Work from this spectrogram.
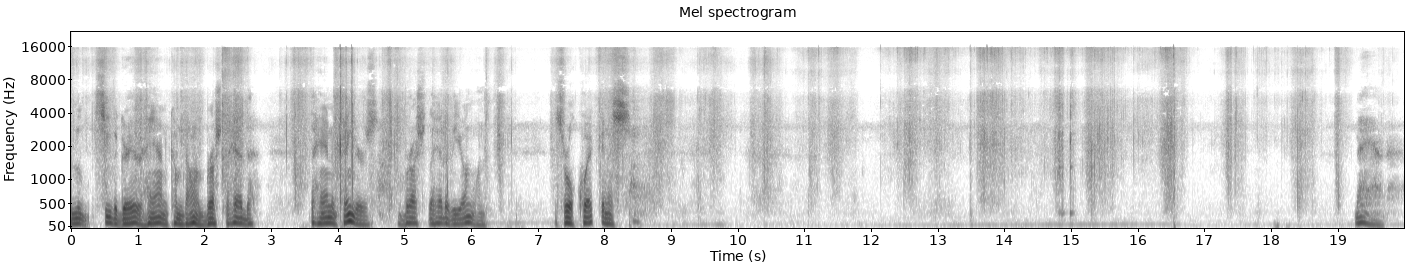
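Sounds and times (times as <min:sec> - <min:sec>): footsteps crunching through dry leaves: 0:00.0 - 0:19.9.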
